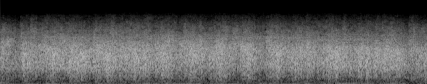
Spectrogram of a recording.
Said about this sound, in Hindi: Please ताली दो।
